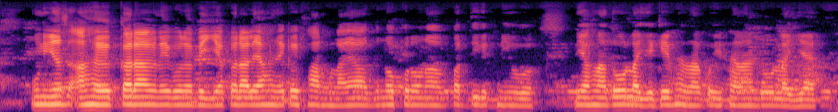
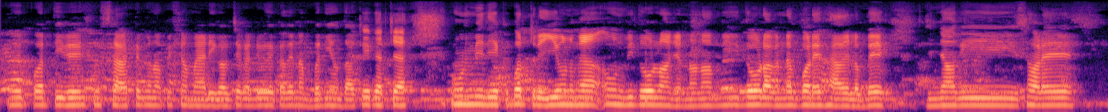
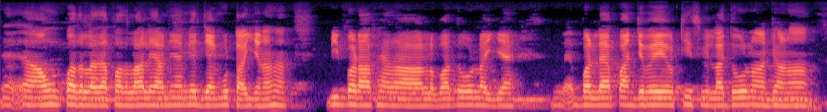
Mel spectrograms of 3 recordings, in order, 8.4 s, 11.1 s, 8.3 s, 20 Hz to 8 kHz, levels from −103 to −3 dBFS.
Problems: background sounds at intervals, echo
